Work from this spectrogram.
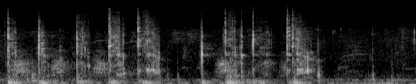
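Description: Spoon stirring Thai fish dip in a bowl right after green onion is sprinkled in, a run of close, sharp scraping clinks in uneven bursts, then quieter.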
